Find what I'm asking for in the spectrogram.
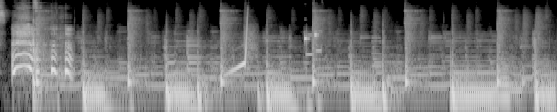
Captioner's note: laughs; funky music; graphic popping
